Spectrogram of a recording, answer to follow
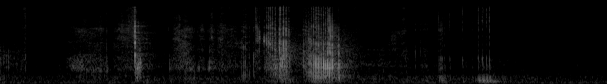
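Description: A picture book's paper page being handled and turned: soft rustling and rubbing of paper, with a sharp tap about a second and a half in and a louder rustle about three seconds in.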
